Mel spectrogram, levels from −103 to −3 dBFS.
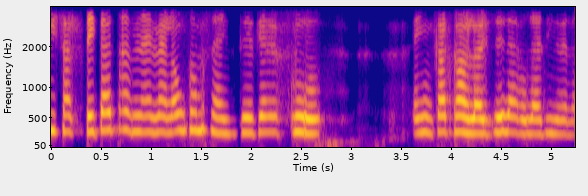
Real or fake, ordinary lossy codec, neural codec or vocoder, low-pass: fake; none; codec, 16 kHz in and 24 kHz out, 0.4 kbps, LongCat-Audio-Codec, four codebook decoder; 3.6 kHz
